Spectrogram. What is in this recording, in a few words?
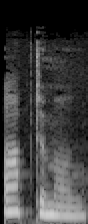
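"optimal", British English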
